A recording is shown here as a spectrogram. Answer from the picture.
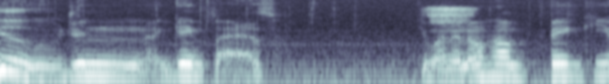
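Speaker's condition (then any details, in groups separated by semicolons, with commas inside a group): Cerebral palsy; limbs affected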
